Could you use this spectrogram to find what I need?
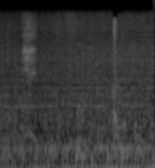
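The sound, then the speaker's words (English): A jeep driving up to an airbase: a steady low engine rumble throughout, with a couple of brief higher sounds over it. “Alice drives the jeep up to the airbase with Saya beside her.”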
